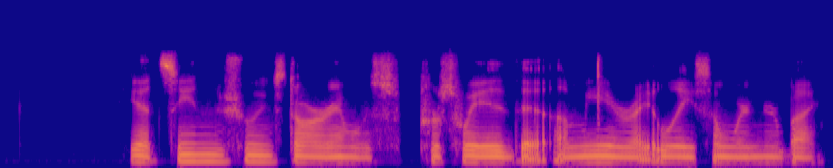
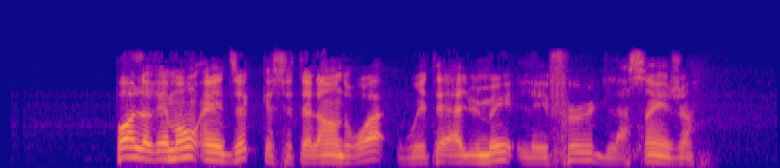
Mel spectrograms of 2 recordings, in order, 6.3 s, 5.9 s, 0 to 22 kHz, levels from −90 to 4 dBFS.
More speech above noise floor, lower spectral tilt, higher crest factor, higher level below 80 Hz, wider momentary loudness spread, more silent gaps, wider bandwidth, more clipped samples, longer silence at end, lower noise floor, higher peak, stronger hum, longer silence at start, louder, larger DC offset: first, over 58 dB vs 44 dB; first, -5.5 dB/octave vs -4 dB/octave; about the same, 18 dB vs 20 dB; about the same, -72 dBFS vs -70 dBFS; second, 8 LU vs 12 LU; neither; about the same, 7.2 kHz vs 7.6 kHz; neither; second, 0.15 s vs 0.65 s; first, under -90 dBFS vs -73 dBFS; second, -16 dBFS vs -10 dBFS; neither; about the same, 1 s vs 0.9 s; second, -33 LUFS vs -29 LUFS; neither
